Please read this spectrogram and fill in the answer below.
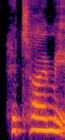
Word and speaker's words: Hitomi: Yes, it's Yes. properly in Japanese is Hitomi, but Hitomi. people very find hard to pronounce, so Hitomi is fine.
